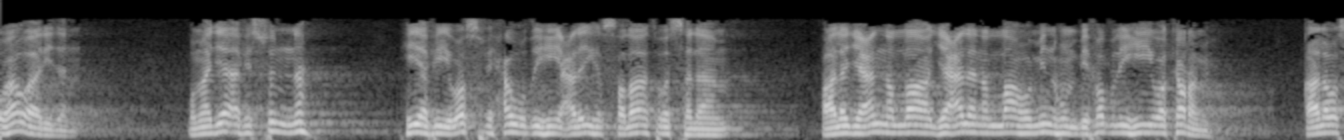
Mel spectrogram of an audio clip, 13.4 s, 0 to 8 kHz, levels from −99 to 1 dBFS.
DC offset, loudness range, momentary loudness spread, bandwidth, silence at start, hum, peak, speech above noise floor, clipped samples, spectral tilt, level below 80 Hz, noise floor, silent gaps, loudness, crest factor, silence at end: under 0.1%; 4 LU; 10 LU; 5.4 kHz; 0 s; none; -4 dBFS; 33 dB; under 0.1%; -11.5 dB/octave; -46 dBFS; -52 dBFS; none; -20 LUFS; 16 dB; 0 s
